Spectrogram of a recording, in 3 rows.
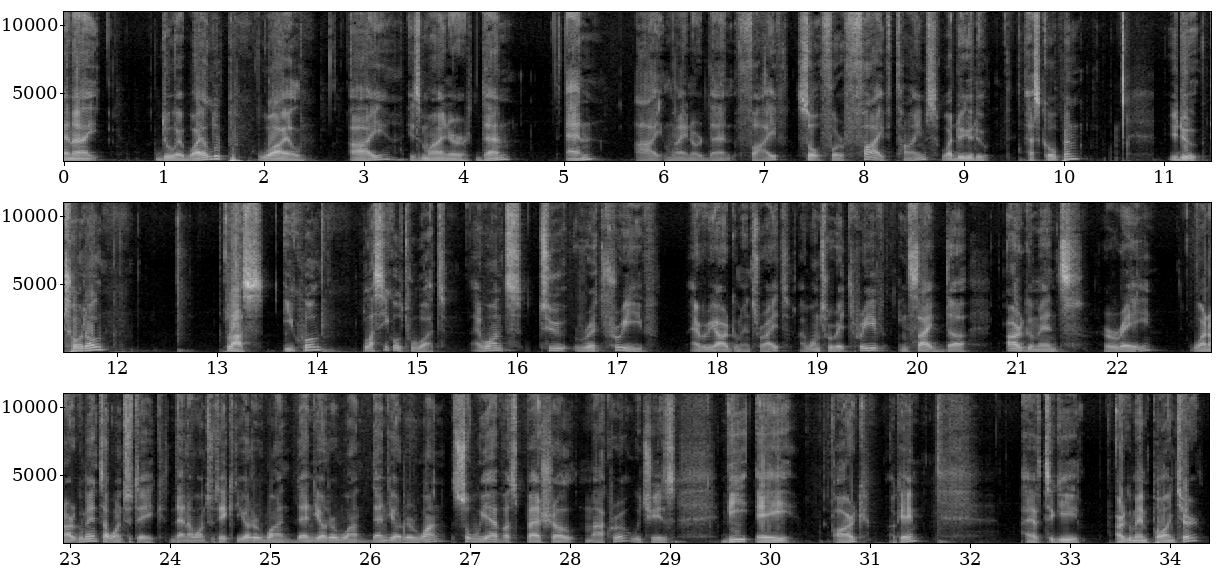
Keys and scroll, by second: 0.4-3.4 typing, 4.7-5.1 typing, 9.6 Escape, 9.7-14.1 typing, 12.7 Return, 29.2-31.0 typing, 31.7 Return, 33.2-34.3 typing, 34.1 Tab.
